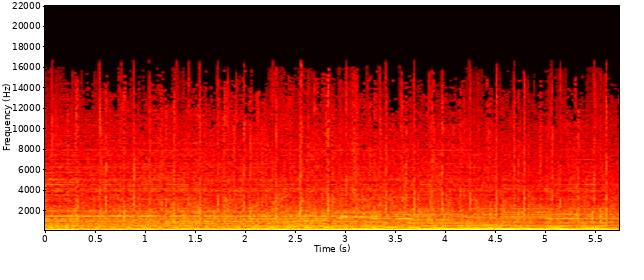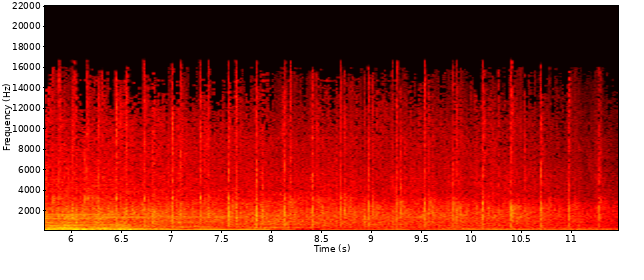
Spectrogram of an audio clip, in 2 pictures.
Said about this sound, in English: Now come on and clap your hands.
